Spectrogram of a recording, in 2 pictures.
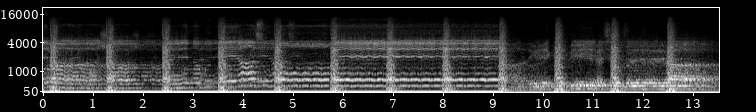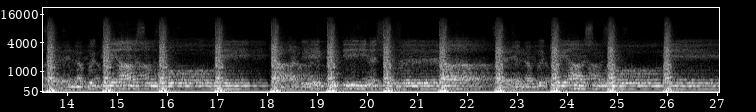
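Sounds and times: steady thump: 2.4 - 2.6, 8.0 - 8.3, 9.1 - 9.5, 10.2 - 11.7, 12.4 - 12.9, 13.5 - 14.0, 14.7 - 15.1, 15.8 - 16.2, 16.9 - 20.8, 21.4 - 21.9, 22.5 - 23.0, 23.7 - 24.0, 24.7 - 25.2, 25.9 - 26.4
group of voices chanting: 9.0 - 27.0.

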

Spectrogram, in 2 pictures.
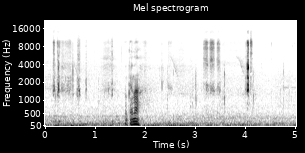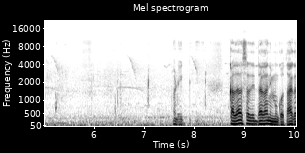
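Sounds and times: camera handling noise: 0.0 - 1.5, 3.9 - 4.2.

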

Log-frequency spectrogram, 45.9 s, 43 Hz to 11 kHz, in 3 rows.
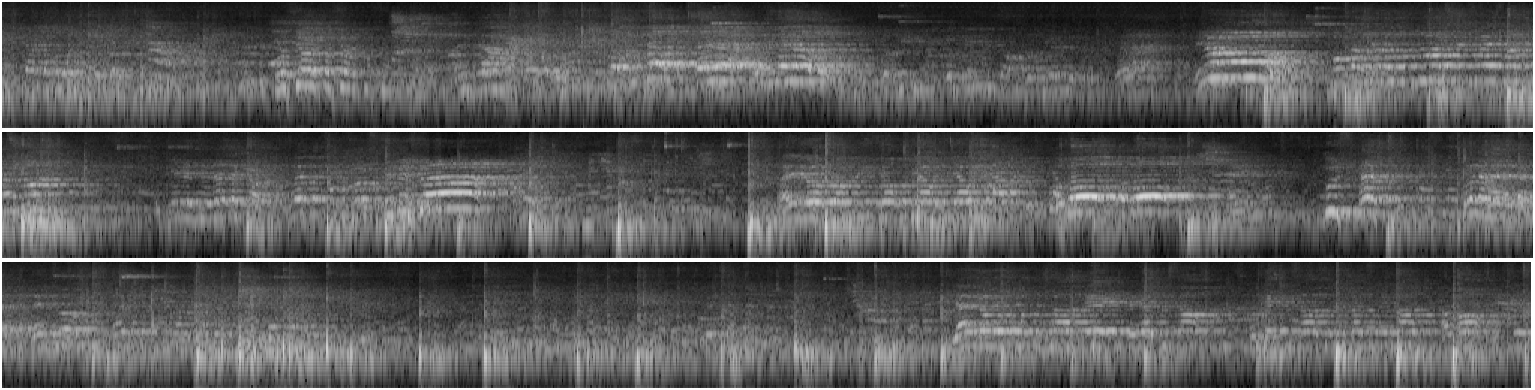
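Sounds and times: basketball bouncing on floor: 20.6 - 22.0, 22.8 - 25.2, 31.4 - 34.2, 36.4 - 37.2.

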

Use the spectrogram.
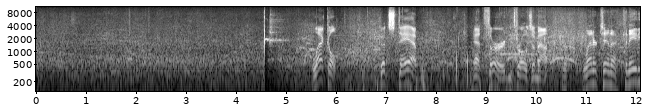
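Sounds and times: ballpark crowd noise: 0.0 - 12.0
metal bat hitting ball ping: 4.6 - 5.1.

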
